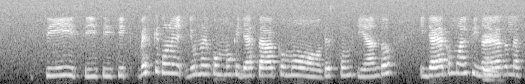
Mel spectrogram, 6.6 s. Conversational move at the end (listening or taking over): listening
